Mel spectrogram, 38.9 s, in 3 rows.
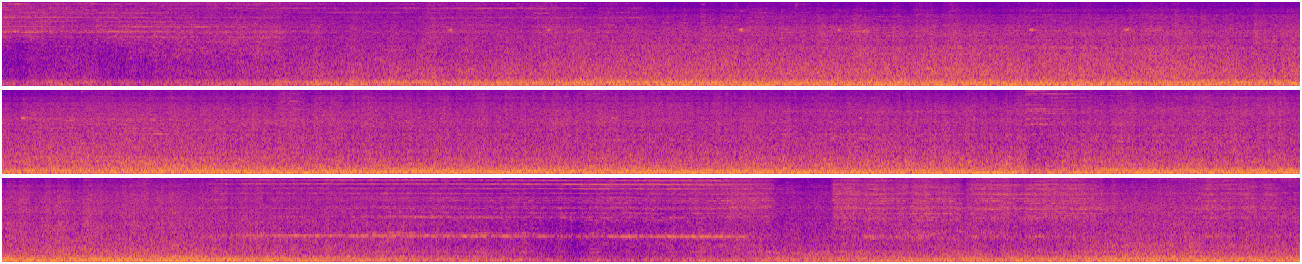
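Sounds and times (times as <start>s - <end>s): high wheel squeal: 0.0s - 6.4s, 13.1s - 14.7s, 28.1s - 37.0s
train wheels rumbling on rails: 0.0s - 38.9s.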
